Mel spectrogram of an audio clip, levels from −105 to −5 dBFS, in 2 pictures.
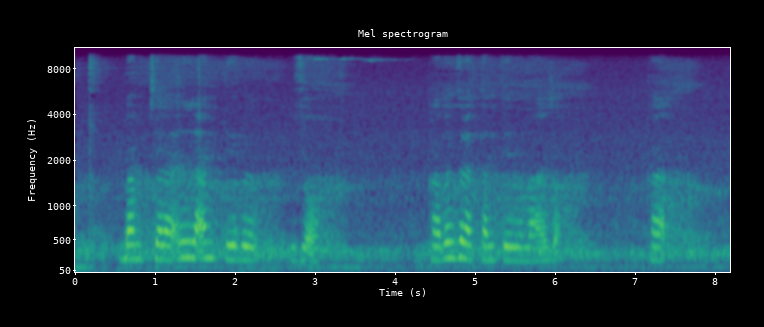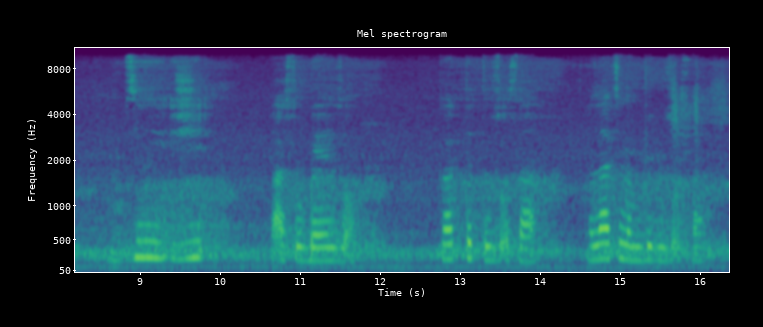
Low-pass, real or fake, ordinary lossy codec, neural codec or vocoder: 9.9 kHz; real; MP3, 96 kbps; none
